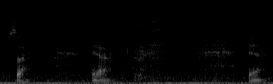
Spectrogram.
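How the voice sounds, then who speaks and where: The voice belongs to a man. He speaks with a British accent. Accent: British, received pronunciation. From England. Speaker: true crime streamer. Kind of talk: live-stream storytelling with chat. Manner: academic, lecture-like; hesitant, many fillers.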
